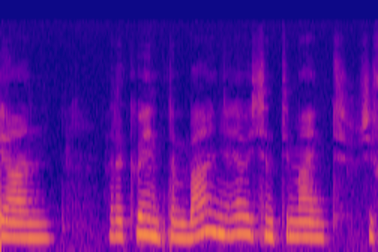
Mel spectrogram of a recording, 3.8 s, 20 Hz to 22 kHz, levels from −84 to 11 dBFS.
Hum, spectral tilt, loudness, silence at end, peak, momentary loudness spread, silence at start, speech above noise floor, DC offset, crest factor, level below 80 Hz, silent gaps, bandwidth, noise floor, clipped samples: none; -6.5 dB/octave; -25 LUFS; 0 s; -10 dBFS; 9 LU; 0 s; 28 dB; under 0.1%; 16 dB; -62 dBFS; none; 16 kHz; -53 dBFS; under 0.1%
